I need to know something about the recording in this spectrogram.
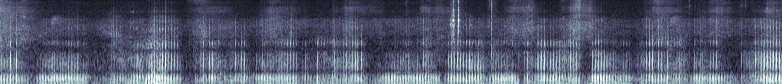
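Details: Continuous deep cat purr under brushing, recorded close up: rumbling pulses rise and fall with each breath about every second, overlaid by light scratchy brush strokes and one sharp click.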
